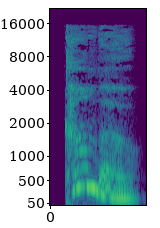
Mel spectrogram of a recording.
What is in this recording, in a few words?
Female Robot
